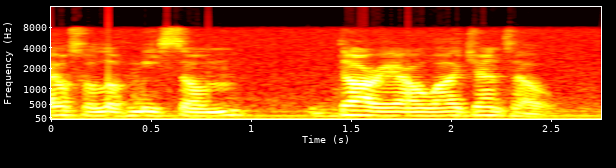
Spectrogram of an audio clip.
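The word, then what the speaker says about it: Argento: love me some Dario agento which before I said it out loud I always pronounced it I always thought of it as Argentino but um I know better um this is one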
